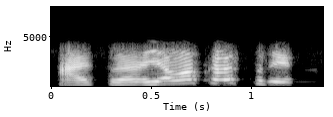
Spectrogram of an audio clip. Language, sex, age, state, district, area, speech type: Kannada, female, 60+, Karnataka, Koppal, rural, conversation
